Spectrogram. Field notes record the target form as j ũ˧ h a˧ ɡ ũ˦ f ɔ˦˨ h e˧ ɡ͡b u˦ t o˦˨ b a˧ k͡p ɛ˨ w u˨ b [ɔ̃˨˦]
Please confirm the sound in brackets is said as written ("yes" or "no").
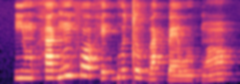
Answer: yes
